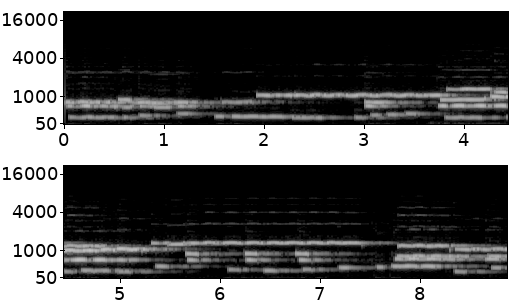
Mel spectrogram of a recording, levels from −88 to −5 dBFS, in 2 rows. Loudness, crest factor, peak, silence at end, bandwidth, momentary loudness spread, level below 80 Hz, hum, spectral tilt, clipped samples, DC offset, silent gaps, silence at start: -33 LUFS; 16 dB; -18 dBFS; 0 s; 7.2 kHz; 9 LU; -84 dBFS; none; -5.5 dB/octave; under 0.1%; under 0.1%; none; 0 s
